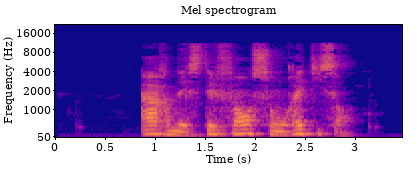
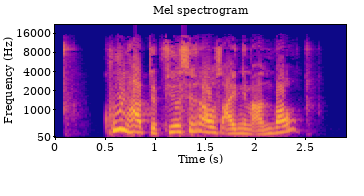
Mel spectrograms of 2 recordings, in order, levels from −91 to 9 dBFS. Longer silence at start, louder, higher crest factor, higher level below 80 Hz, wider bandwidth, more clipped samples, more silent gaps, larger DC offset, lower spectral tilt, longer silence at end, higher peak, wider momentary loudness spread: first, 0.85 s vs 0.1 s; second, -21 LUFS vs -10 LUFS; first, 20 dB vs 12 dB; second, -58 dBFS vs -50 dBFS; second, 11.5 kHz vs 15.5 kHz; neither; neither; neither; about the same, -5 dB/octave vs -4 dB/octave; about the same, 0.55 s vs 0.5 s; second, -4 dBFS vs 0 dBFS; second, 7 LU vs 11 LU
